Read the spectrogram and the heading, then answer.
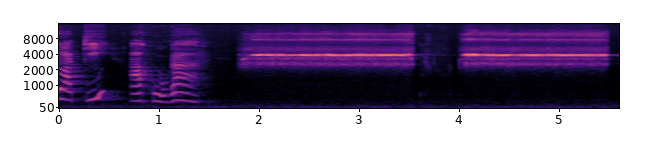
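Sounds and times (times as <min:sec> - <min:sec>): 
speech: 0:00.2 - 0:01.6
cricket chirping from a small flowerpot: 0:01.9 - 0:05.5.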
